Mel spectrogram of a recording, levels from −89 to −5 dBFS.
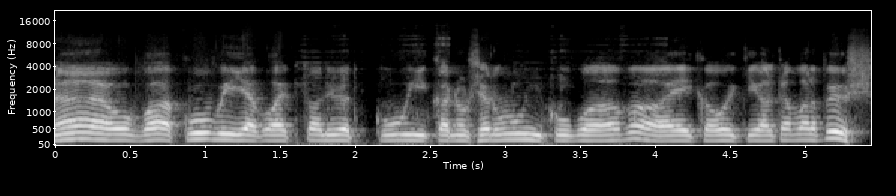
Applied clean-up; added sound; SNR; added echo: neural mask model DeepFilterNet 3.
